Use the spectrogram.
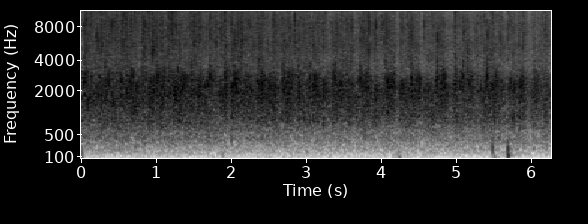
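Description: Loud, sustained applause from a church congregation fills the space, steady and dense from start to finish with no break.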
